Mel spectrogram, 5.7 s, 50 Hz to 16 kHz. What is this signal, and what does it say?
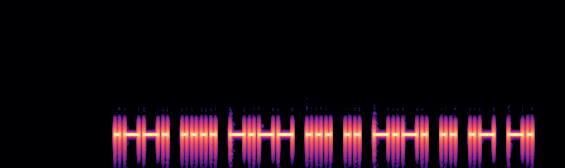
Morse code, heard as a keyed tone, about 25 wpm, 700 Hz. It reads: PHYSICIAN
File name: practice / 25wpm / 9 Letter Words - First 3 Letters Given - 25wpm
